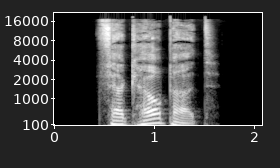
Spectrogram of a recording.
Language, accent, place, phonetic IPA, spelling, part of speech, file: German, Germany, Berlin, [fɛɐ̯ˈkœʁpɐt], verkörpert, verb, De-verkörpert.ogg
- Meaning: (verb) past participle of verkörpern; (adjective) embodied, epitomized, impersonated; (verb) inflection of verkörpern: 1. third-person singular present 2. second-person plural present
